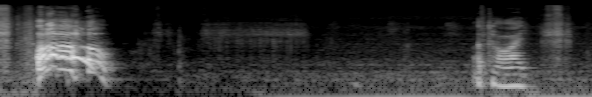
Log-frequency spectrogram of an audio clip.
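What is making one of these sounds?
A whipped cream can hisses as cream is sprayed.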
